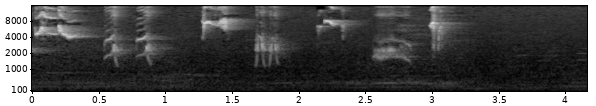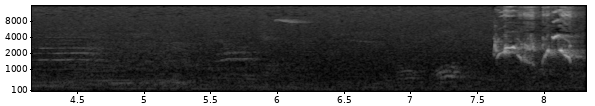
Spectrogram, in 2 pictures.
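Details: Chestnut-capped thrush (anis kembang), a kept songbird, on a tutor recording for training cage birds. Bursts of sharp, high, varied chirps and trills for three seconds, a quiet gap with faint low hum, then a fresh burst of bright notes.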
